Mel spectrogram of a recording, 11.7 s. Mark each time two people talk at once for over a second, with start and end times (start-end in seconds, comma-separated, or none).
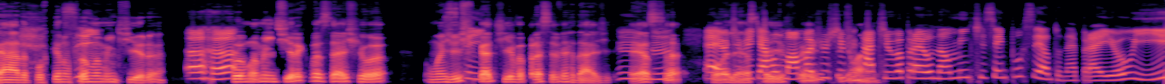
6.2-8.8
